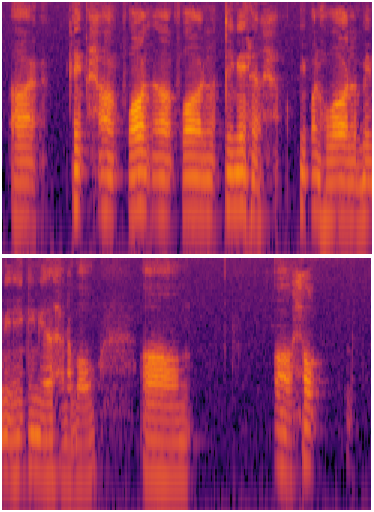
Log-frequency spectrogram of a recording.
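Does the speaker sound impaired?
Yes: cleft palate and lip; misaligned jaws.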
